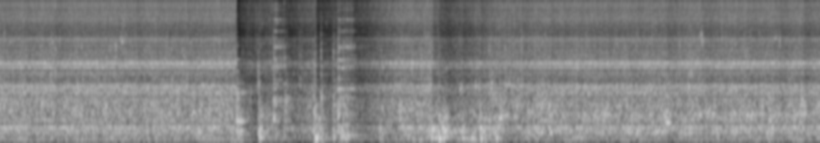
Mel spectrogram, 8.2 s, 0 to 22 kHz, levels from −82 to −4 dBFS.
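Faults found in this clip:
Gain pumping, whole clip. Gain swing of roughly 15 dB. Loud and quiet bits squashed close together. Likely cause: input gain set way too hot for the mic, with a fast limiter or compressor in the capture chain clamping down on each peak and releasing in the pauses. Fix is at the gain stage, not downstream.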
